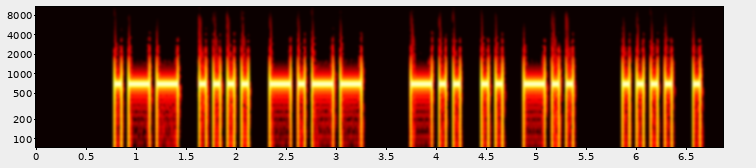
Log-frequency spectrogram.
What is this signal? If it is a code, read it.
Morse code, heard as a keyed tone, about 17 wpm, 700 Hz. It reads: WHY DID HE
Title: Sentences from Top 200 Words 17wpm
